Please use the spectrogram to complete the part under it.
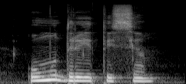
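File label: "умудритися", Ukrainian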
